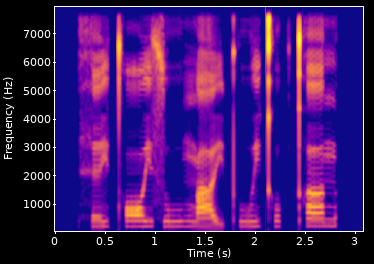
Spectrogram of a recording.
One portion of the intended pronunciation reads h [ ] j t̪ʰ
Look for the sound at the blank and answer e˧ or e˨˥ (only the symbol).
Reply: e˨˥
